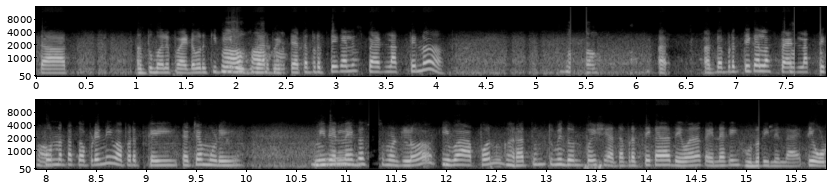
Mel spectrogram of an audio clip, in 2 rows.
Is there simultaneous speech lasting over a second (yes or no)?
no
